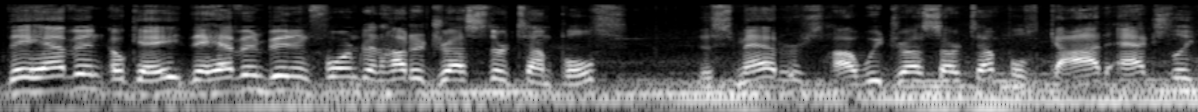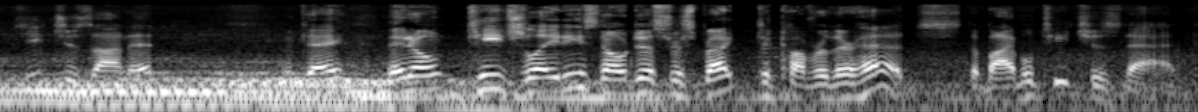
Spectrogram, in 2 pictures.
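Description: Loud, insistent street preacher man. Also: fairly high pitch, normal speed, heavy background noise. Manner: emphatic, scripture-quoting, insistent. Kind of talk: impassioned preaching conversation.

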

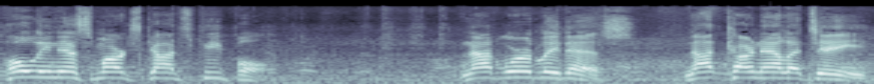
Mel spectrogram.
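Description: Loud high-pitched male street preacher. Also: lively intonation, takes it slowly, noisy background. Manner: loud, forceful proclaiming. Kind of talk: open-air street preaching. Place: outdoor sidewalk by a street.

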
